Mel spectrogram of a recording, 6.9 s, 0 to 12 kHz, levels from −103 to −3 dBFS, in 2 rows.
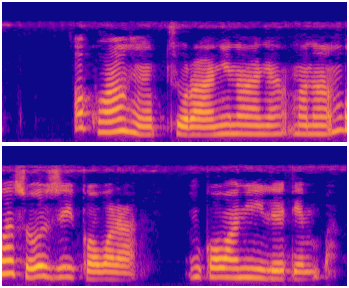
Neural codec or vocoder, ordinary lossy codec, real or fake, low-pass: codec, 16 kHz, 4 kbps, FreqCodec, larger model; MP3, 48 kbps; fake; 7.2 kHz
